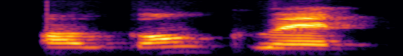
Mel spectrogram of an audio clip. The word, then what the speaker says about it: Algonquin: here and we're going to see how to pronounce it algonquin a god queen okay so it mentions that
